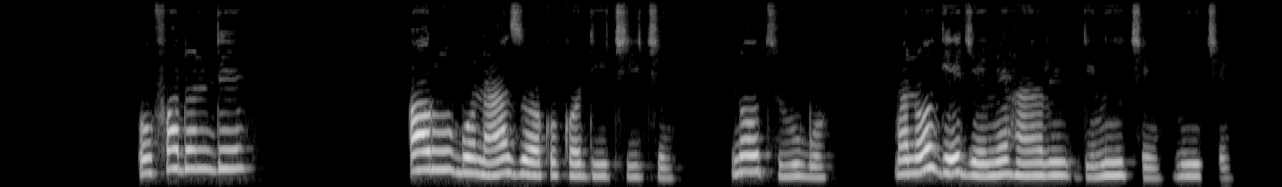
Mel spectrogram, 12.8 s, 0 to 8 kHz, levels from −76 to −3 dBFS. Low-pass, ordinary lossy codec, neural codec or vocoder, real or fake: 7.2 kHz; none; none; real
